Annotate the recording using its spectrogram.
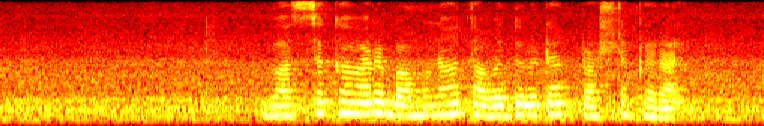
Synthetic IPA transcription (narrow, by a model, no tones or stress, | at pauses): ʋasəkaːɾəbamunaːt̪aʋəd̪uɾəʈapɾaʃnəkəɾa̰j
